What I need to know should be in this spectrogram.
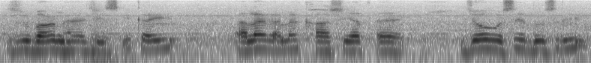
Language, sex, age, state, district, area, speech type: Urdu, male, 60+, Bihar, Gaya, urban, spontaneous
